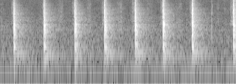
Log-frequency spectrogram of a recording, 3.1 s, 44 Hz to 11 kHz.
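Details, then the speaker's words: STIHL FS 91R trimmer engine that locked up in use, flywheel turned by hand: sharp metallic clunks two or three a second, rocker arm moves but piston does not move in cylinder, major engine failure. "clunking noise and I got a rocker arm I got some rocker arm movement here but my piston is not moving in the cylinder so that is not a good thing"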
